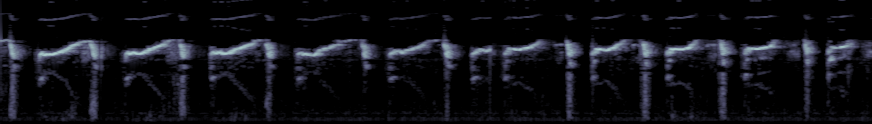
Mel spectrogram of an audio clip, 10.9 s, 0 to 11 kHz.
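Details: Bald eagle squeeing nonstop beside its mother at Fraser Point in August 2022: around eleven shrill whistled squeals. Each rises slightly and snaps off with a harsh click, in a steady run of about one per second.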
